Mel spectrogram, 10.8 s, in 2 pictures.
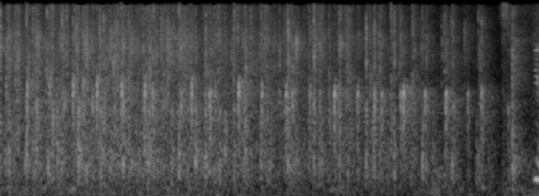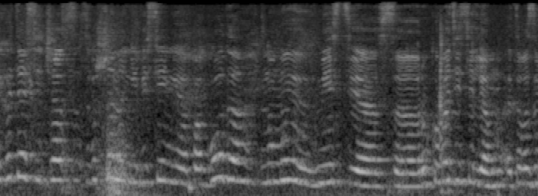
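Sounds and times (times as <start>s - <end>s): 
audience applause: 0.0s - 5.3s
speech: 5.4s - 10.7s.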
